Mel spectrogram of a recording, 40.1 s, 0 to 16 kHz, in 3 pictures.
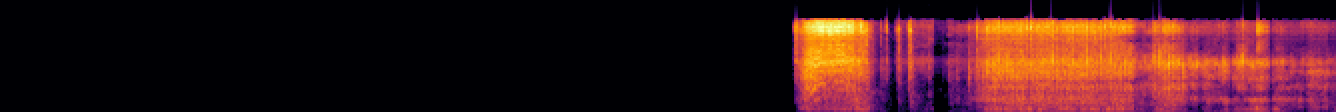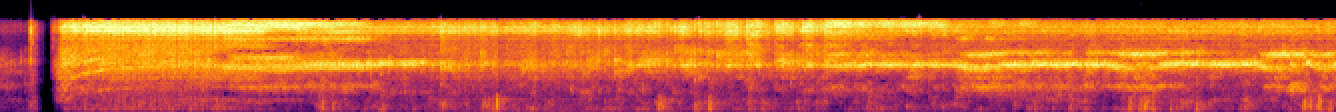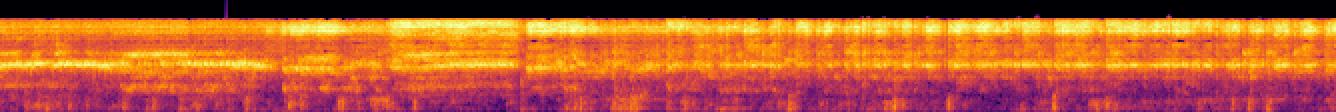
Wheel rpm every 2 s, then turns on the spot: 0, 0, 0, 0, 30, 20, 10, 140, 220, 230, 230, 230, 230, 220, 220, 220, 220, 230, 230, 230.
8-14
